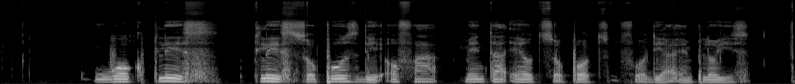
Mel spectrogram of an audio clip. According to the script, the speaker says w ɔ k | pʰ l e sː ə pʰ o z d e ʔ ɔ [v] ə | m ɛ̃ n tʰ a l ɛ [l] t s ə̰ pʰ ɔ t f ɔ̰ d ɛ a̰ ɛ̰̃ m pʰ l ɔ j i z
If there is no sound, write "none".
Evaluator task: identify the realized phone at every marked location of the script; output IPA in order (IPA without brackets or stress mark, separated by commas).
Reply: f, l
